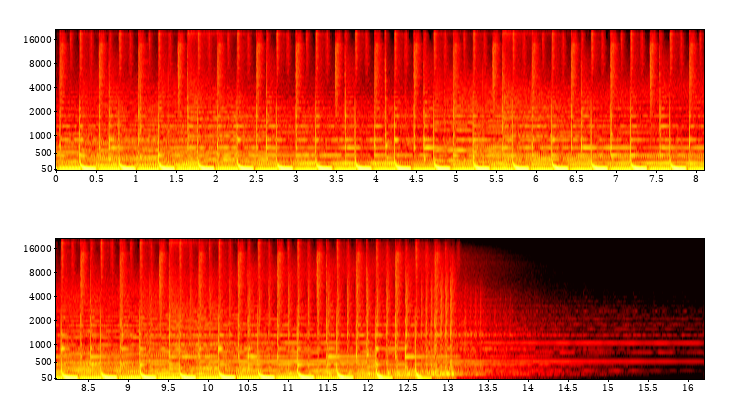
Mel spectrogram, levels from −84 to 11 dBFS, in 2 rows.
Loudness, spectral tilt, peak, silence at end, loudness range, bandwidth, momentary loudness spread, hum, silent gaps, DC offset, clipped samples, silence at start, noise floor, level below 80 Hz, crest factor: -12 LUFS; -5.5 dB/octave; 0 dBFS; 2.75 s; 7 LU; over 20 kHz; 3 LU; none; none; under 0.1%; under 0.1%; 0 s; -54 dBFS; -10 dBFS; 10 dB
